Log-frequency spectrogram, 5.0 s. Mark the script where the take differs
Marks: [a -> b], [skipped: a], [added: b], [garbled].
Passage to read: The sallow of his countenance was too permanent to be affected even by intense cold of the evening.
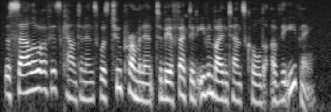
The sallow of his countenance was too permanent to be affected even by intense cold of the evening.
